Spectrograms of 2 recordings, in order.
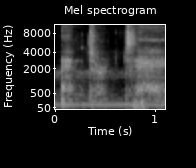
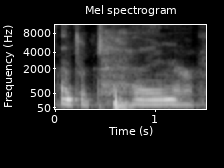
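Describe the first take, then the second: First: Faint trailing whisper; echoing the word entertainer in a hush; barely audible whisper. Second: Breathy stage whisper; teasing hushed whisper. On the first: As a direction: whisper entertainer even softer, nearly gone. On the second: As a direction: whisper the word entertainer slowly. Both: Pretend. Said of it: "I'm a".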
